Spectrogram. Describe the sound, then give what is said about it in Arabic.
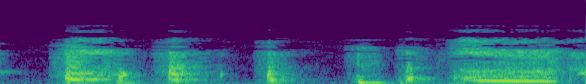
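A series of harsh, chesty coughs from someone irritated by smoke from wet firewood, in a radio drama. The bursts come in quick, uneven clusters and end in a longer, rasping cough. “حطب كان مبلول ودخن خلاني كحيت.”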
